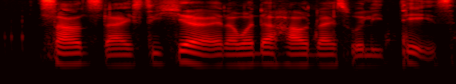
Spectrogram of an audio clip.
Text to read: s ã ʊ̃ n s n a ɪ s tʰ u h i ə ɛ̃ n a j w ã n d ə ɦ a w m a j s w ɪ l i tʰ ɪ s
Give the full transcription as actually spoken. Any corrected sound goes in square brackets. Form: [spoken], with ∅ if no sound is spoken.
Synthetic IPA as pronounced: s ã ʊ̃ n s n a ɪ s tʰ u h i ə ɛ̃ n a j w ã n d ə ɦ a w [n] a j s w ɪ l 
